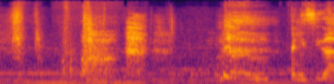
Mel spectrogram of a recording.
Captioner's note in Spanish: Risas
